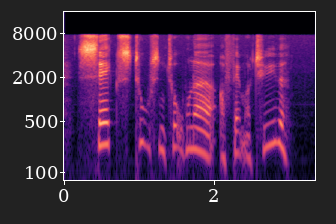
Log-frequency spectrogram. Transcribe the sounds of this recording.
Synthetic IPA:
seɡ̥st͡sʰṵːsn̩t͡sʰo̝̰ːɦunɐðˠɒ̽femʔɒ̽t͡sʰyːʋə

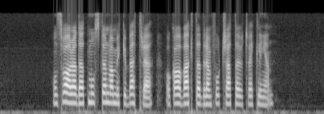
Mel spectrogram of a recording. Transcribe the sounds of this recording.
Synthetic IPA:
hʊnsvɑːɾad̪əat̪mʊst̪ənvaɾmʏkːəbɛt̪ɾə | ʔɔkɑːvakt̪ad̪əd̪ɛnfʊʈʂat̪ːaʉ̟ːt̪vɛklɪŋə̰n

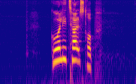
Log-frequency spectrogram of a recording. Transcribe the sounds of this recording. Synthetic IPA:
ɡ̥o̝ɐlit͡sʰɒ̽l̰sd̥ʁɔb̥

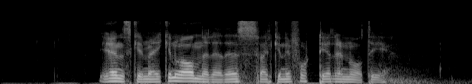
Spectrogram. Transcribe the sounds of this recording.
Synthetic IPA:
jæɪœnskəɾmæɪɪkənuːəɑnəɭeːd̪əsʋæɾkəniːfɔʈiːɛləɳoːt̪ʰiː

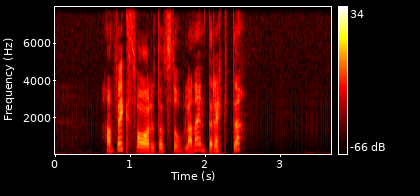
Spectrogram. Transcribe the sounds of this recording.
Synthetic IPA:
hanfɪkːsvɑːɾət̪at̪st̪uːlaɳaɪnt̪əɾʔɛkt̪ə

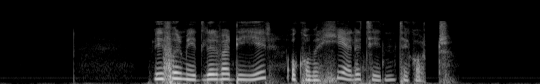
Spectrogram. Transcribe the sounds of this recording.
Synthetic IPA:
ʋiːfɔɾmɪd̪ləɾʋæɖiːəɾʔoːkʰɔməɾheːlət̪ʰiːd̪n̩t̪ʰɪlkʰɔʈ

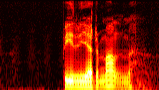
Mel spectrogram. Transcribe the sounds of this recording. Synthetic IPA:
b̥ɪɾjəɾmalm

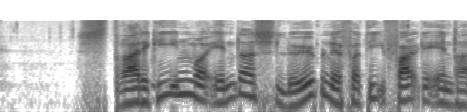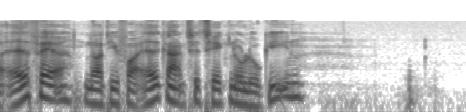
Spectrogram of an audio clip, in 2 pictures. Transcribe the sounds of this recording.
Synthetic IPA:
sd̥ʁɑ̈t͡sʰeɡ̥ḭːn̩mɒ̽ʔend̥ʁɐsløːb̥ənəfɒ̽d̥ḭːfɒ̽l̰ɡ̥end̥ʁɐʔæð̞ˠfæɐ̰nɒd̥ifɒ̰ːʔæðˠɡ̥ɑ̈ŋ̰t͡sʰe̝lt͡sʰeɡ̥no̝lo̝ɡ̥ḭːn

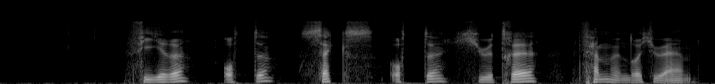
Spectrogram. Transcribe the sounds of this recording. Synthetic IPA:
fiːʁə | ʔɔt̪ə | sɛksʔɔt̪əçʉːət̪ʰʁeː | fɛmhʉnd̪ʁəoːçʉːəeːn

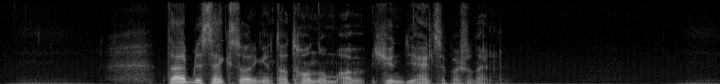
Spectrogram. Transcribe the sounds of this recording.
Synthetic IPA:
d̪̥æːɾbleːsɛksoːɾɪŋənt̪ʰɑt̪hɔnʊmɑ̰ːʋçʏnd̪ɪhɛ̰lsəpʰæʃʊnɛ̰l

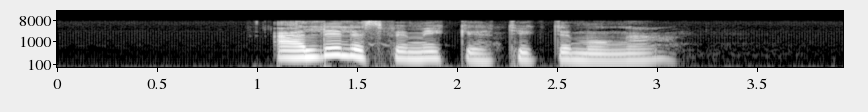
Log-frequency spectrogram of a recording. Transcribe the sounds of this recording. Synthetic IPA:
ʔɑld̪eːləsfœɾmʏkːət̪ʰʏkt̪əmɔŋːa

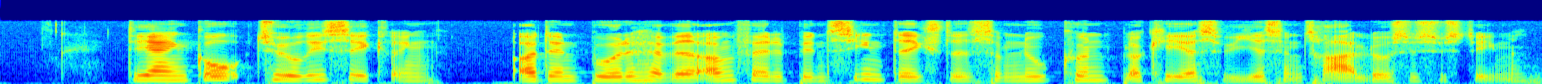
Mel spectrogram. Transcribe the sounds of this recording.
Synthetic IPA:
d̥e̝æɐe̝nɡ̥o̝̰ːt͡sʰøʊʁise̝ɡ̥ʁeŋ | ʔɒ̽d̥enb̥uɐɾəɦæʋæːɐð̩ˠʔɒ̽mfæɾ̥ð̩ˠb̥ensḭːnd̥eɡ̥slð̩ˠsɒ̽mnukʰɔ̽nb̥lɒ̽kʰe̝̰ːɐsʋiːæsent͡sʰʁɑ̰̈ːlːɔ̽səsysd̥e̝̰ːmð̞̩ˠ

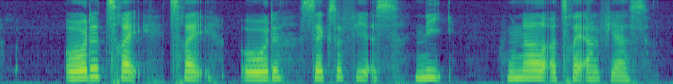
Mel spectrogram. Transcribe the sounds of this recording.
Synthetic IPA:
ʔɔ̽ːɾət͡sʰʁɛ̰ːt͡sʰʁɛ̰ːʔɔ̽ːɾəseɡ̥sɒ̽fiɐ̰snḭː | hunɐð̞̩ˠɒ̽t͡sʰʁɛ̰ːhælfjæɐs

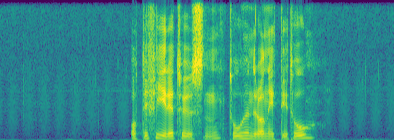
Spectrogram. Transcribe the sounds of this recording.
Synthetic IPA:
ʔɔt̪ɪfiːɾət̪ʰʉːsn̩t̪ʰuːhʉnd̪ɾəoːnɪt̪ɪt̪ʰuː

